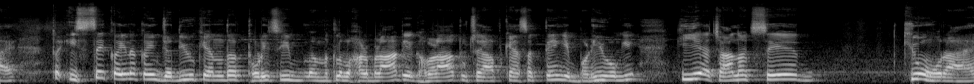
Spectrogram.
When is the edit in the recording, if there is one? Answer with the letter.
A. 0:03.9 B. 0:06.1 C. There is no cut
C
